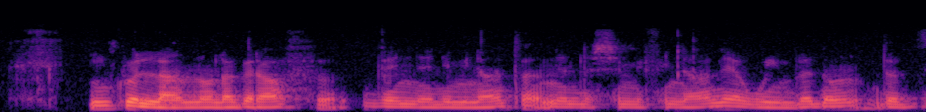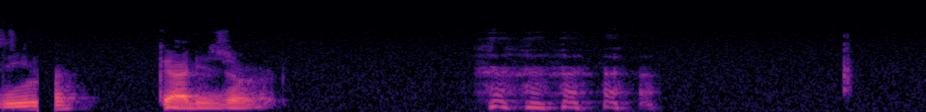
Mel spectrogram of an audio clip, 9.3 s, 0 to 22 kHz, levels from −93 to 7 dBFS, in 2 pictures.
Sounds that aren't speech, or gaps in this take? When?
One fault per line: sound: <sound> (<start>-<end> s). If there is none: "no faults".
sound: dropout (4.8-4.9 s)
sound: laugh (7.0-8.0 s)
